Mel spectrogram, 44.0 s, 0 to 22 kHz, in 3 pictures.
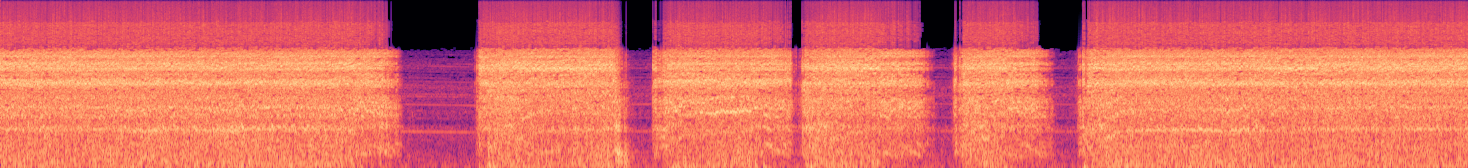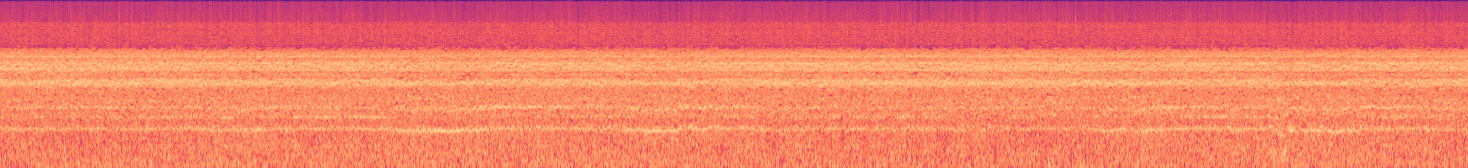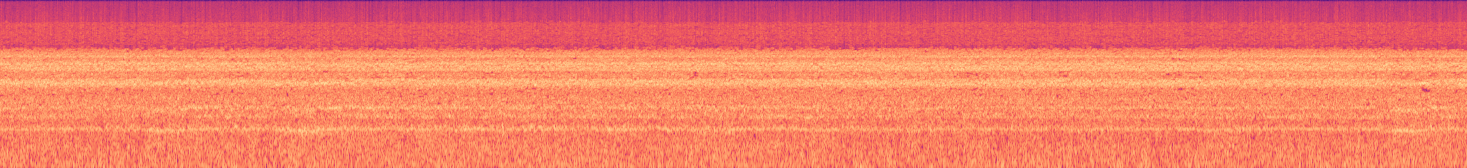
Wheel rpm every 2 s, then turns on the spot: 230, 190, 90, 120, 80, 110, 220, 230, 230, 220, 230, 240, 230, 220, 230, 230, 230, 240, 230, 230, 230, 230.
none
